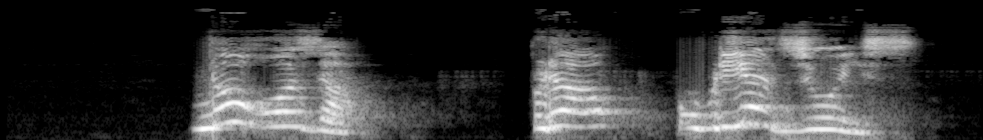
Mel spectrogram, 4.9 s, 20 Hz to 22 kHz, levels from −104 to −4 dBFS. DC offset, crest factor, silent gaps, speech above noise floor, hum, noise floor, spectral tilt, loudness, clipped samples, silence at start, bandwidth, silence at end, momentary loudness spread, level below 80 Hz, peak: under 0.1%; 14 dB; none; 74 dB; none; -88 dBFS; -1.5 dB/octave; -13 LUFS; under 0.1%; 0.95 s; 9.4 kHz; 0.35 s; 18 LU; -54 dBFS; 0 dBFS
